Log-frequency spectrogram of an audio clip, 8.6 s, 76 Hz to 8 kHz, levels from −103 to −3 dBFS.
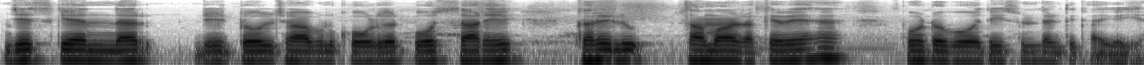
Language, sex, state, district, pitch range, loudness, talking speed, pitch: Hindi, male, Rajasthan, Jaipur, 100-115 Hz, -17 LUFS, 135 wpm, 110 Hz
